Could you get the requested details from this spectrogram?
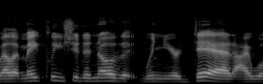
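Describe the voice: Fairly even intonation marks this plain reading aloud.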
